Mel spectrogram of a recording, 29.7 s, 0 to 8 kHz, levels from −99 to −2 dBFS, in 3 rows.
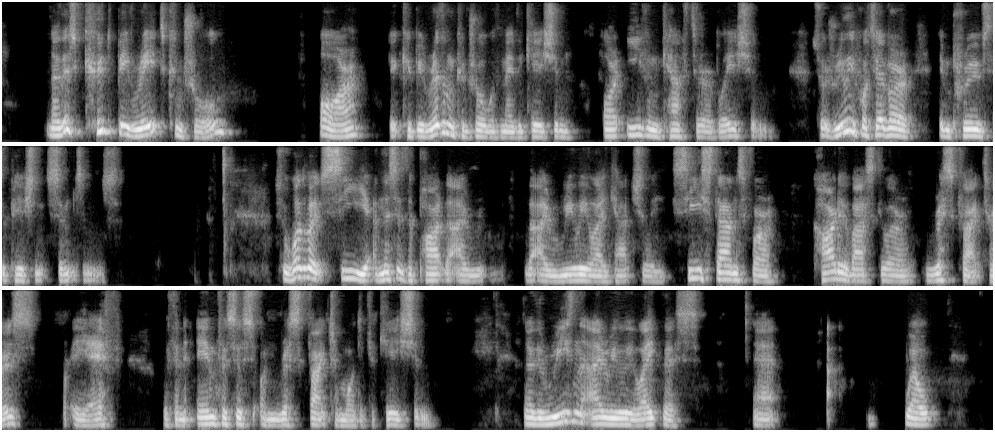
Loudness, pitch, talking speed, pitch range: -20 LUFS, 130 Hz, 135 wpm, 120-145 Hz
